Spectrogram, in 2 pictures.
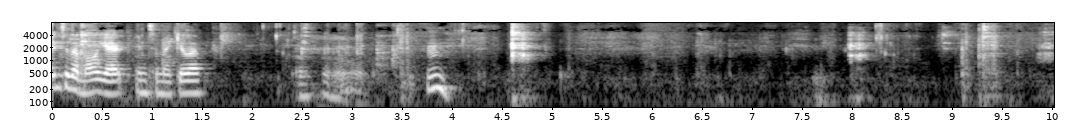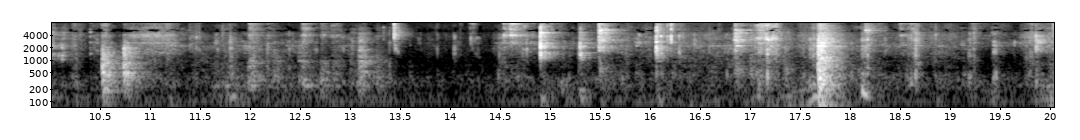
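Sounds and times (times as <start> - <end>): person chewing: 1.7 - 8.9, 13.3 - 20.0.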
